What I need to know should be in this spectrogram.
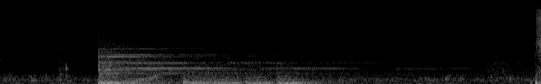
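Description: A video game plays a sustained musical chime.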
